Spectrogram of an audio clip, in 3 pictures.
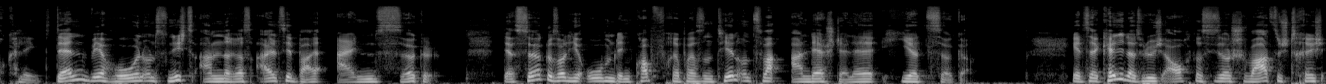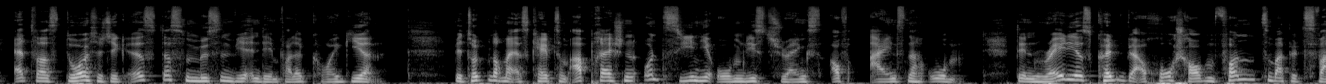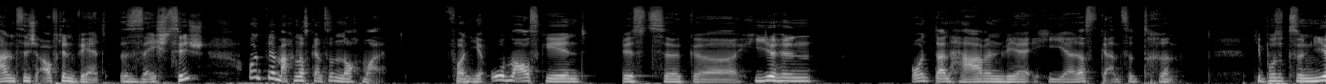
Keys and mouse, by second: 8.0-11.3 drag, 8.0-11.3 middle drag, 8.0-11.3 right drag, 17.3-31.4 drag, 17.3-39.7 middle drag, 17.3-31.4 right drag.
